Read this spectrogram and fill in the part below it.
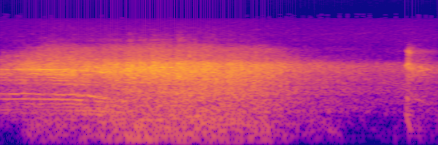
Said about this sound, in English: I couldn't help thinking back to Decatur, to how my mother would come home at night so tired, to that miserable apartment which shook as if it were part of the rattle of the trains that passed.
